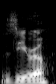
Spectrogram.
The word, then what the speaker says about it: Xero: got them uh the zero barefoot shoes and wait can you spell that out for us zero x e r o zero shoes zero Barefoot uh it's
